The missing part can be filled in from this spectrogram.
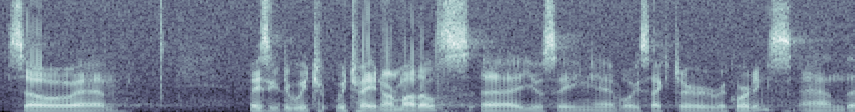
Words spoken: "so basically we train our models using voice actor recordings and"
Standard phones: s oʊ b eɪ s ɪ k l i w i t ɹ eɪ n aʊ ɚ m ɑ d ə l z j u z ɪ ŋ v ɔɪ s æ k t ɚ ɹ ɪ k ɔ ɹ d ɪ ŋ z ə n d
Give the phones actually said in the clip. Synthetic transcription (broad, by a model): s oʊ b eɪ s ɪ k l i w i t ɹ eɪ n aʊ ɚ m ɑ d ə l s j u s ɪ ŋ v ɔɪ s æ k t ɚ ɹ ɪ k ɔ ɹ d ɪ ŋ s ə n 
